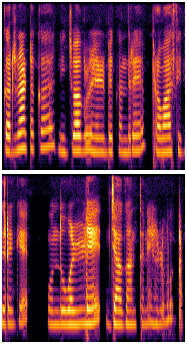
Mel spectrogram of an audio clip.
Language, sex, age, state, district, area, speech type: Kannada, female, 18-30, Karnataka, Shimoga, rural, spontaneous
